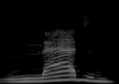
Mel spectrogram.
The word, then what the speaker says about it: Mads: Mads Mikkelsen. Mads Mikkelsen. Mice Mikkelsen. Mads So you Mikkelsen. don't even pronounce the D.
